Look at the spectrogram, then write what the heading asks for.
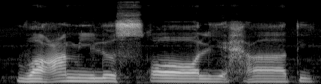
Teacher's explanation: صاد موٹا حروف ہے، اسے موٹا پڑھیں گے، اگر اسے باریک پڑھیں گے تو سین کی آواز نکلے گی ، اس لیے یہ موٹا حروف ہے، اسے موٹا پڑھا جائے۔ · حا کے اوپر بھی کھڑی زبر ہے، حا باریک ہے، باریک پڑھا جائے گا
